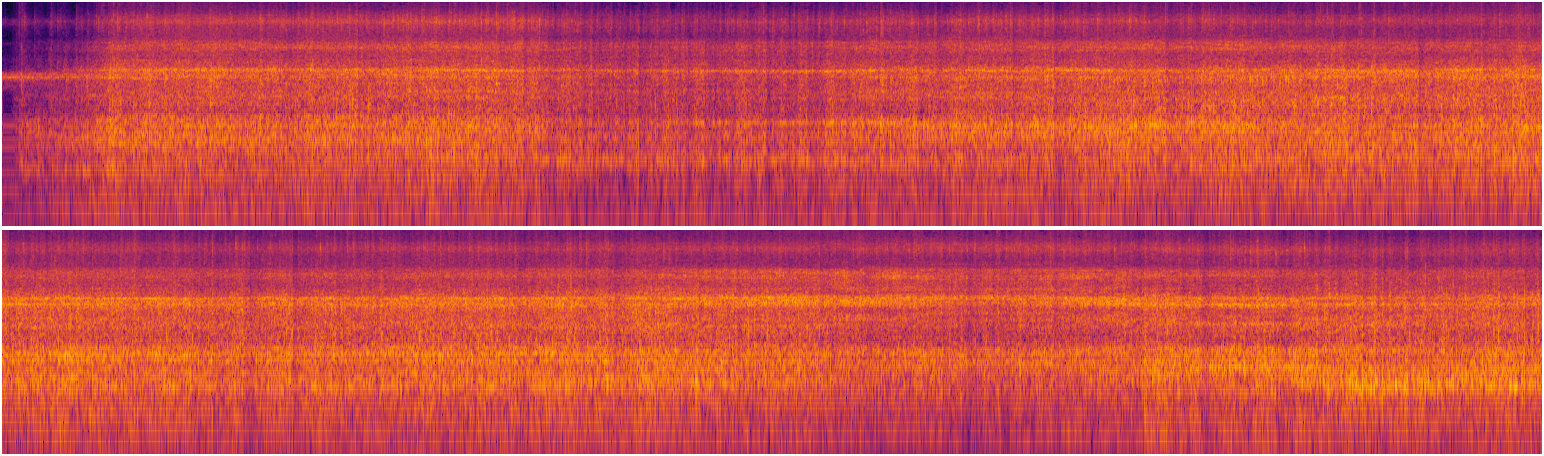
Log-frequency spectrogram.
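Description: Motorized soybean grinder running steadily as soaked soybeans feed down from its hopper, after starting up about a second in.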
